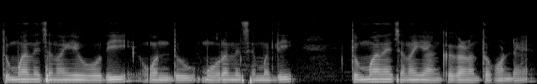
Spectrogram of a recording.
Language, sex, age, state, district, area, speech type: Kannada, male, 30-45, Karnataka, Davanagere, rural, spontaneous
